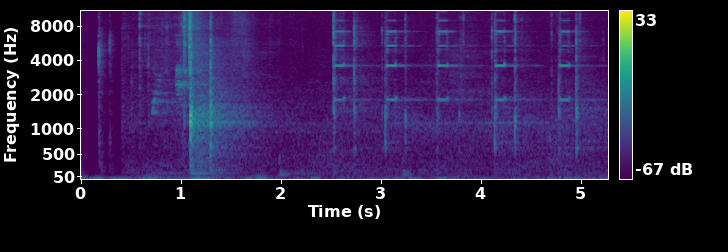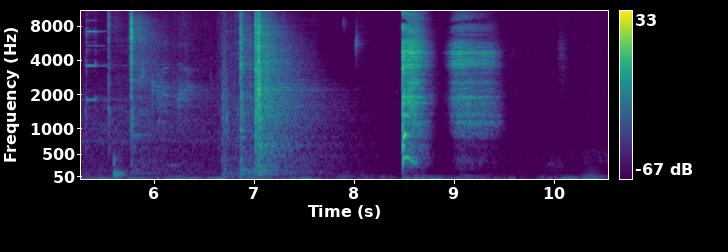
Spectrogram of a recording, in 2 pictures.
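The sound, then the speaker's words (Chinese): A door is unlocked and opened: a series of short electronic keypad beeps, then a few mechanical clicks and clunks of the latch and handle, followed by a brief rattling swing. “你在这里靠窗的，我去开门啊。”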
